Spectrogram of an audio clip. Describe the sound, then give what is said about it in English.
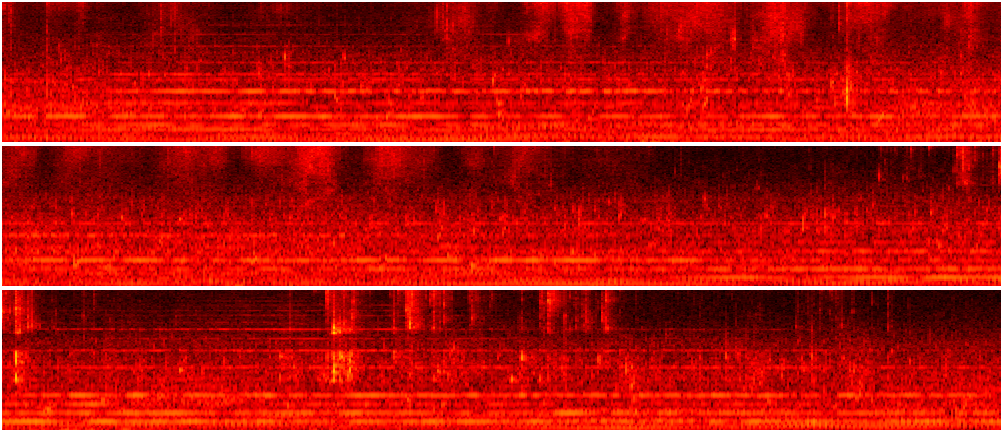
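Soft, wet squishing and dripping sounds continue steadily, as gelatinous, jelly-like hands massage skin, with a few sharper squelches standing out and no one talking. “Yeah, it's like being massaged by jelly.”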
